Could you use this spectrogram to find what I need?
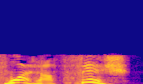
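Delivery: high, slow wonder; amazed cry. A narrator's reading. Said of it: "cried Hooper".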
